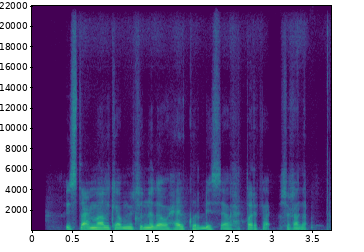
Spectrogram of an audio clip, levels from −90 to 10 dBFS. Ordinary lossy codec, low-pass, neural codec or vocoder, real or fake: none; none; codec, 44.1 kHz, 2.6 kbps, DAC; fake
